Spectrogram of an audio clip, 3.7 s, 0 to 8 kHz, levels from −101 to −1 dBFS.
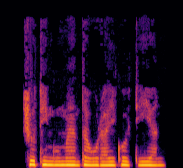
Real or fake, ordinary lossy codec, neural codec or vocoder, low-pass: real; MP3, 32 kbps; none; 7.2 kHz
